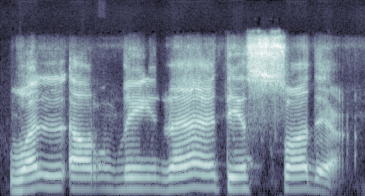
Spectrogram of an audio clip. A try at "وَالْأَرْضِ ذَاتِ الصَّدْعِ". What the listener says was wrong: হয় নাই, সুন্দর হয় নাই। আরেকটু আইনটা আরেকটু ভিতরে ঢুকাইতে হবে। ওয়াল আরদি যাতিস সাদ'a। সাদ'a, সাদ'a। একটু ভিতরে, হ্যাঁ, আরেকটু ভিতরে ঢুকাইতে হবে।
